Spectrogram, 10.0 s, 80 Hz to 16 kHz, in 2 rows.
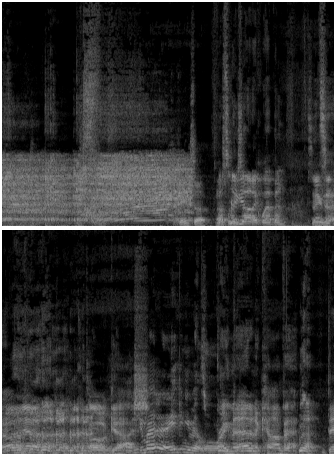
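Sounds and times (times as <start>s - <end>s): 
chainsaw engine revving: 0.0s - 2.8s
speech: 2.6s - 9.9s
laughter: 5.0s - 6.8s.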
